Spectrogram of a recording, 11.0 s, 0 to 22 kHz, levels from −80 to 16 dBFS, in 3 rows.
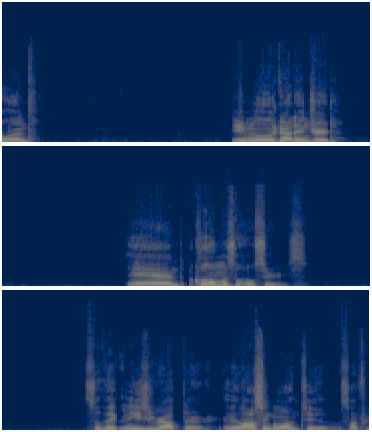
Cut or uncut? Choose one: cut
